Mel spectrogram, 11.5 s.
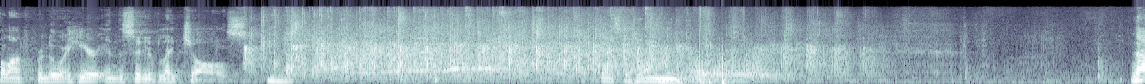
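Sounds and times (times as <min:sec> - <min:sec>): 
speech: 0:00.0 - 0:03.3, 0:06.0 - 0:07.6, 0:11.3 - 0:11.4
audience applauding a guest's welcome: 0:02.4 - 0:09.1.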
